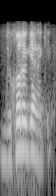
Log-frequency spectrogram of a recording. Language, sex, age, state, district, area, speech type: Assamese, male, 18-30, Assam, Biswanath, rural, conversation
